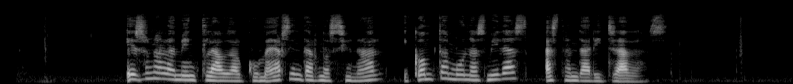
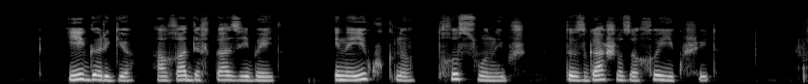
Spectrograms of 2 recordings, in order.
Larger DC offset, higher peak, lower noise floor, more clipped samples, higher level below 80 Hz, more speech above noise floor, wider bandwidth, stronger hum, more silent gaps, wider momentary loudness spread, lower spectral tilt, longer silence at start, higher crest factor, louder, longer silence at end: neither; about the same, -4 dBFS vs -4 dBFS; first, -68 dBFS vs -64 dBFS; neither; second, -78 dBFS vs -72 dBFS; about the same, 42 dB vs 43 dB; about the same, 11.5 kHz vs 11 kHz; neither; neither; second, 8 LU vs 12 LU; about the same, -4.5 dB/octave vs -5 dB/octave; first, 1.25 s vs 0.7 s; first, 24 dB vs 18 dB; second, -26 LUFS vs -21 LUFS; first, 1.3 s vs 1 s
